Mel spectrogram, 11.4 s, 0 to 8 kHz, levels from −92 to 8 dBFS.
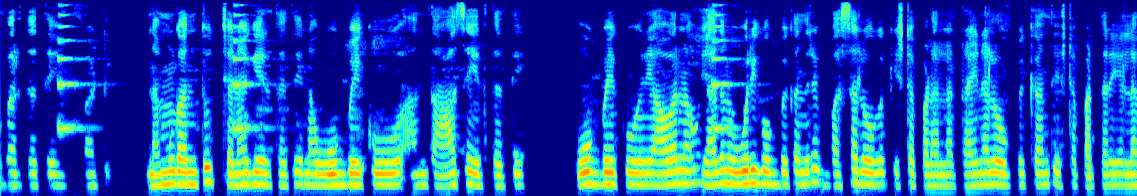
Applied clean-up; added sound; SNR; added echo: classical method Wiener filter.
